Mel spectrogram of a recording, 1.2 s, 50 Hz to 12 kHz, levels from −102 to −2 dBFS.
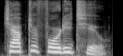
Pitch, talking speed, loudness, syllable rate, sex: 215 Hz, 145 wpm, -18 LUFS, 5.0 syllables/s, female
